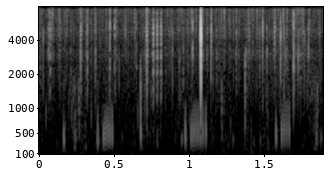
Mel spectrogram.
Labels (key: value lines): label: biophony, stridulation
recorder: SoundTrap 600 or HydroMoth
